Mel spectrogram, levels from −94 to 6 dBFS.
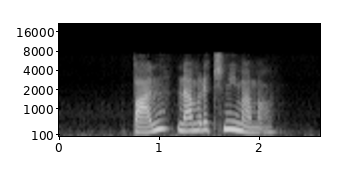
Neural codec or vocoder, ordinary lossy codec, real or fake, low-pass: codec, 16 kHz, 1.1 kbps, Voila-Tokenizer; none; fake; 7.2 kHz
